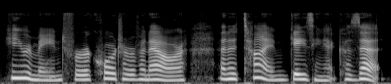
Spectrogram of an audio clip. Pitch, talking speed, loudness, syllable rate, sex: 230 Hz, 215 wpm, -16 LUFS, 5.8 syllables/s, female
